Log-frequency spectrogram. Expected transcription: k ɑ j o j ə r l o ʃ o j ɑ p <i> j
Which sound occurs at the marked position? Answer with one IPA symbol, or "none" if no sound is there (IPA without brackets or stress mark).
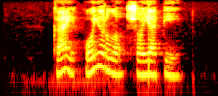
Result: i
